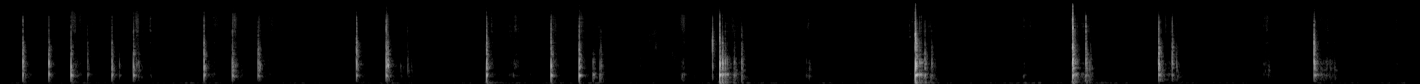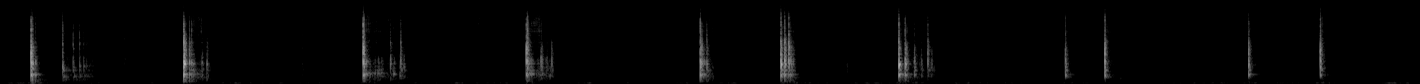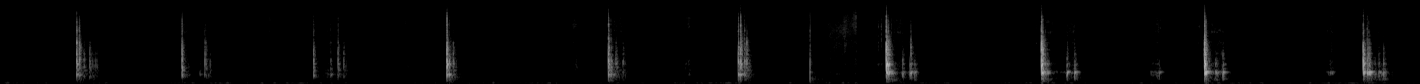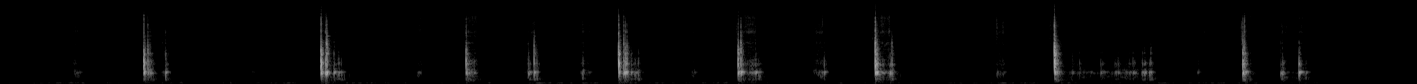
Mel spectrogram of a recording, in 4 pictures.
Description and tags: Coffee Cup On Table Bounce Lid Drop Rattle
preamp, studio-recording, Cup, Lid, UA, Coffee, On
